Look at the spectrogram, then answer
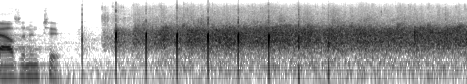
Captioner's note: applauding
